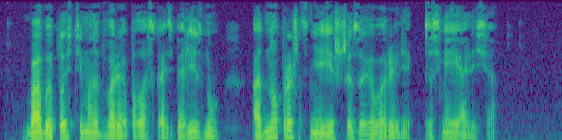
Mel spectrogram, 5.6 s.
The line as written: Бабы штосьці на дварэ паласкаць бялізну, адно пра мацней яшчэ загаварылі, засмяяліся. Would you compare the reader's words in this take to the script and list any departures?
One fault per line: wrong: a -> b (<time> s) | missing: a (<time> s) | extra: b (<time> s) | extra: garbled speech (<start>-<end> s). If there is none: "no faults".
no faults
